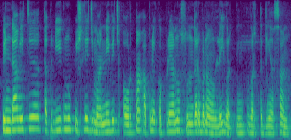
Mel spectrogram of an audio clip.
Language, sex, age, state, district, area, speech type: Punjabi, female, 45-60, Punjab, Ludhiana, urban, spontaneous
